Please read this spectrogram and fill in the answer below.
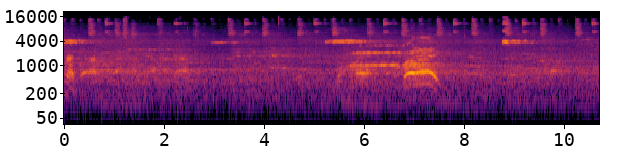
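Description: Wrestling arena sounds: scattered shouting voices, one loud drawn-out shout about seven seconds in, brief high referee-whistle blasts, and faint knocks of bodies and feet on the mats.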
